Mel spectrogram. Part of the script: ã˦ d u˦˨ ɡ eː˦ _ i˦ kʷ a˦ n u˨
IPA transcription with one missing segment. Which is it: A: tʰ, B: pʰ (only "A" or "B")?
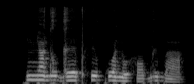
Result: B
